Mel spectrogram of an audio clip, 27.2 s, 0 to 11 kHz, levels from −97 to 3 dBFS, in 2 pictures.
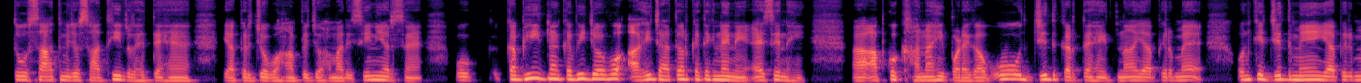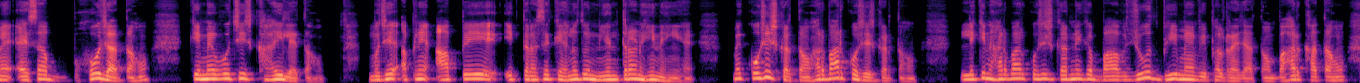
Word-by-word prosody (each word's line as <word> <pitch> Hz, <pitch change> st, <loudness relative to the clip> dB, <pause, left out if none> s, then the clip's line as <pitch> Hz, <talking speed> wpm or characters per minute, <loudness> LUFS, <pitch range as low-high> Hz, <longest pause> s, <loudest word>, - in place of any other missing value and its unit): तो 145 Hz, -1 st, -1 dB
साथ 135 Hz, 0 st, -1 dB
में 135 Hz, -, -1 dB
जो 135 Hz, -, -1 dB
साथी 120 Hz, +5 st, -1 dB
रहते 115 Hz, +1 st, -5 dB
हैं 115 Hz, -1 st, -3 dB, 0.3 s
या 110 Hz, -, -2 dB
फिर 120 Hz, -2 st, -4 dB
जो 120 Hz, +3 st, -3 dB
वहाँ 115 Hz, 0 st, -3 dB
पे 120 Hz, -, -3 dB
जो 115 Hz, +1 st, -6 dB
हमारे 110 Hz, 0 st, -4 dB
सीनियर्स 140 Hz, -1 st, -1 dB
हैं, 110 Hz, 0 st, -5 dB, 0.4 s
वो 130 Hz, -1 st, -5 dB, 0.3 s
कभी 175 Hz, +6 st, +5 dB
न 180 Hz, -, +5 dB
कभी 170 Hz, +3 st, +4 dB
जो 180 Hz, +1 st, +3 dB
है 175 Hz, -, +3 dB
वो 185 Hz, +2 st, +4 dB
आ 135 Hz, -, 0 dB
ही 165 Hz, +4 st, +2 dB
जाते 160 Hz, 0 st, 0 dB
हैं 165 Hz, -, +4 dB
और 165 Hz, -, -4 dB
कहते 160 Hz, +1 st, 0 dB
हैं 155 Hz, -, -1 dB
कि -, -, +4 dB
नहीं-नहीं 125 Hz, -5 st, +1 dB
ऐसे 130 Hz, +4 st, -1 dB
नहीं। 110 Hz, -5 st, -6 dB, 0.5 s
अ -, -, -2 dB
आपको 130 Hz, +5 st, +1 dB
खाना 130 Hz, +1 st, -1 dB
ही 140 Hz, +1 st, 0 dB
पड़ेगा। 115 Hz, +1 st, -1 dB
वो 170 Hz, +7 st, +1 dB, 0.2 s
ज़िद 160 Hz, +1 st, +2 dB
करते 130 Hz, +1 st, -3 dB
हैं 125 Hz, -1 st, -3 dB
इतना 125 Hz, +3 st, -4 dB
या 125 Hz, -1 st, -2 dB
फ़िर 130 Hz, 0 st, -6 dB
मैं 135 Hz, +2 st, -4 dB, 0.4 s
उनकी 155 Hz, +2 st, +2 dB
ज़िद 155 Hz, +1 st, 0 dB
में 155 Hz, +1 st, +4 dB
या 140 Hz, -2 st, +2 dB
फिर 145 Hz, -, -3 dB
मैं 145 Hz, -, -1 dB
ऐसा 170 Hz, +4 st, +1 dB
ब 135 Hz, -7 st, -5 dB, 0.3 s
हो 200 Hz, +2 st, +6 dB
जाता 140 Hz, -7 st, +2 dB
हूँ 130 Hz, +6 st, -7 dB, 0.4 s
कि 180 Hz, -, +5 dB
मैं 175 Hz, +1 st, +9 dB
वो 180 Hz, +1 st, +4 dB
चीज़ 185 Hz, -1 st, 0 dB
खा 150 Hz, -, -4 dB
ही 165 Hz, +1 st, +7 dB
लेता 110 Hz, -5 st, -2 dB
हूँ। 95 Hz, 0 st, -18 dB, 0.5 s
मुझे 145 Hz, +6 st, +3 dB
अपने 175 Hz, +4 st, +1 dB
आप 155 Hz, 0 st, 0 dB
पे 180 Hz, -, +3 dB, 0.4 s
एक 155 Hz, 0 st, -6 dB
तरह 150 Hz, -2 st, +1 dB
से 170 Hz, +2 st, +1 dB
कह 155 Hz, -4 st, -1 dB
लूँ 165 Hz, +2 st, +4 dB
तो 180 Hz, -, +4 dB
नियंत्रण 155 Hz, +3 st, +4 dB
ही 155 Hz, 0 st, +4 dB
नहीं 110 Hz, -7 st, -3 dB
है। 100 Hz, -, -11 dB, 0.4 s
मैं 195 Hz, -, 0 dB
कोशिश 210 Hz, 0 st, +4 dB
करता 135 Hz, -3 st, -4 dB
हूँ, 120 Hz, -, -4 dB
हर 160 Hz, +4 st, +1 dB
बार 205 Hz, +4 st, +3 dB
कोशिश 130 Hz, -9 st, 0 dB
करता 110 Hz, -3 st, -10 dB
हूँ। 100 Hz, -1 st, -11 dB, 0.5 s
लेकिन 170 Hz, +4 st, +2 dB
हर 170 Hz, +1 st, +2 dB
बार 190 Hz, +1 st, +1 dB
कोशिश 175 Hz, -1 st, 0 dB
करने 170 Hz, +2 st, +2 dB
के 170 Hz, -, 0 dB
बावजूद 145 Hz, +7 st, -1 dB
भी 175 Hz, +3 st, +4 dB
मैं 165 Hz, -2 st, +4 dB
विफ़ल 135 Hz, 0 st, -5 dB
रह 110 Hz, -1 st, -4 dB
जाता 105 Hz, +1 st, -8 dB
हूँ, 105 Hz, -, -6 dB
बाहर 120 Hz, +7 st, -2 dB
खाता 130 Hz, 0 st, -4 dB
हूँ। 130 Hz, +1 st, -5 dB
145 Hz, 230 wpm, -23 LUFS, 120-165 Hz, 0.5 s, मैं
